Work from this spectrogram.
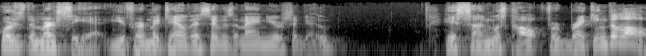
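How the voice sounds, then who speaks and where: A man at medium pitch and moderate pace, bright and sharp in tone with ordinary pitch variation, in a very clean recording with a silent background. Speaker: preacher. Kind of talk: sermon. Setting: church.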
